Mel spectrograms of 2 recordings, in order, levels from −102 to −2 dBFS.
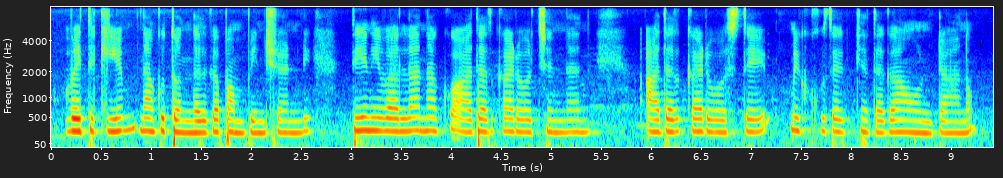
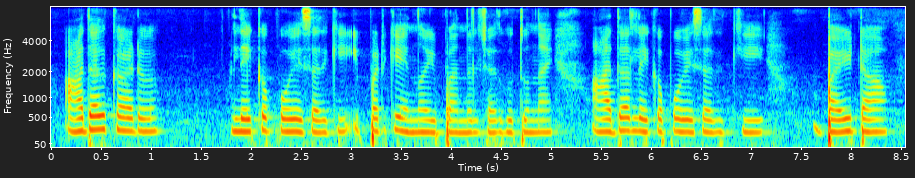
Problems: background sounds at intervals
